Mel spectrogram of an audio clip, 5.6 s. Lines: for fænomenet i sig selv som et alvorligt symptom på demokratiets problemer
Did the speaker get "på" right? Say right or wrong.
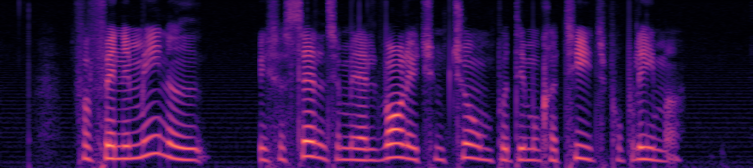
right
